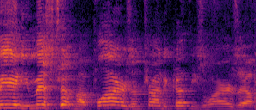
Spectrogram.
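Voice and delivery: play-acted, high-pitched screaming, yelling rant. Retelling what a buddy said while helping: imitating someone screaming. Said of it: "he's screaming like".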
